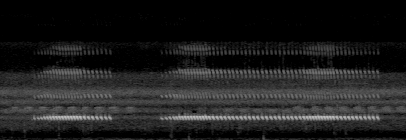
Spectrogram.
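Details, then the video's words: Cricket recorded outdoors: a short shrill pulsed trill, a brief pause, then a longer rapid trill of about three seconds, with two faint clicks in the background. "Cricket Sound Effect"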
